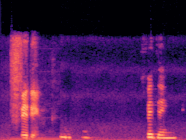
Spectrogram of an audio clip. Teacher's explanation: we're going to change those two T's to a D sound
